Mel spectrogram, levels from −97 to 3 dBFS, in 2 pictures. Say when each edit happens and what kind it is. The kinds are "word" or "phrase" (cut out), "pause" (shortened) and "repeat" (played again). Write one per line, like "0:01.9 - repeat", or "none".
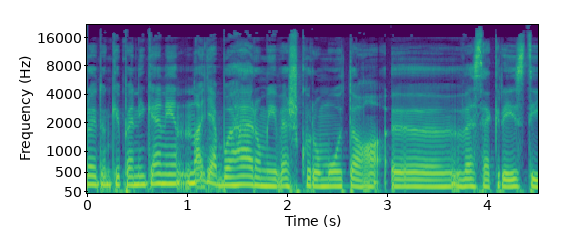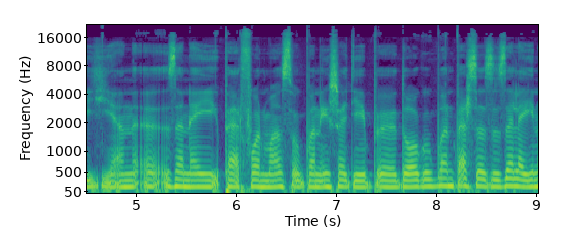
none

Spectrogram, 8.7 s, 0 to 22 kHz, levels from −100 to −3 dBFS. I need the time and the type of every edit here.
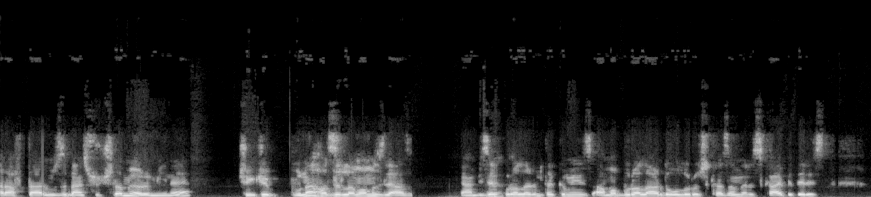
none

